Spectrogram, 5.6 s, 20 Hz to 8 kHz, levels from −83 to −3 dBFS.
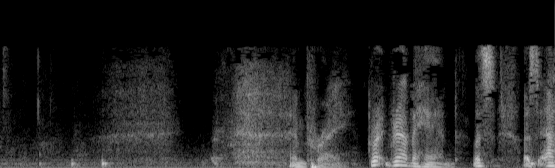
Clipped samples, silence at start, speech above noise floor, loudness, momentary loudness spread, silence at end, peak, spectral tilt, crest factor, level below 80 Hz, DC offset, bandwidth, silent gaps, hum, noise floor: under 0.1%; 0 s; 22 dB; -29 LUFS; 21 LU; 0 s; -8 dBFS; -6 dB/octave; 22 dB; -40 dBFS; 0.1%; 6.2 kHz; none; none; -48 dBFS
